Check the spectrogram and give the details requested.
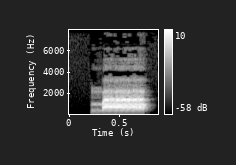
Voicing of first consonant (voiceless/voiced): voiced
